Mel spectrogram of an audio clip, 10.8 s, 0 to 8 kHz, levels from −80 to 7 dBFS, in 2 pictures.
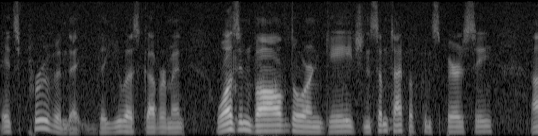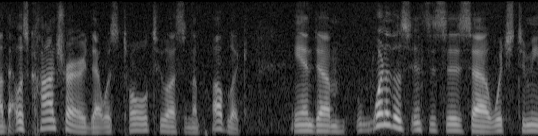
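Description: No technical faults are audible.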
